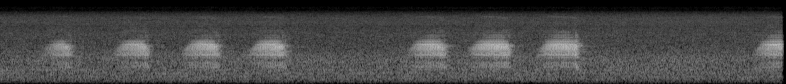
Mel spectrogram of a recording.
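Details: Forest green tree frog calling: a steady series of short, evenly spaced croaking notes, about one per second with a brief pause midway, over constant hissing background noise.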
